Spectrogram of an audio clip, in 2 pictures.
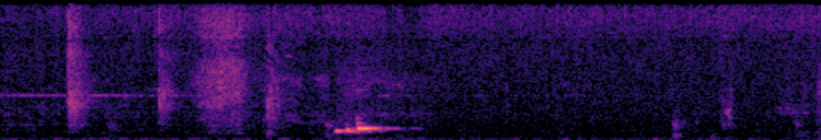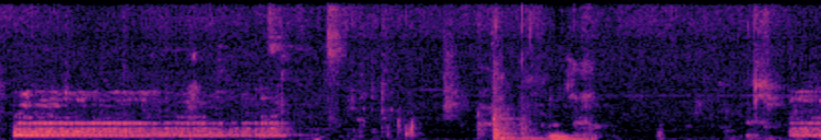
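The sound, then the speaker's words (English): A phone call rings out unanswered with a single steady electronic ringing tone lasting about two seconds, moderately loud, surrounded by faint clicks and a short rough burst of noise afterward. “People picked up the phone. That doesn't seem to be happening for Steve here”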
